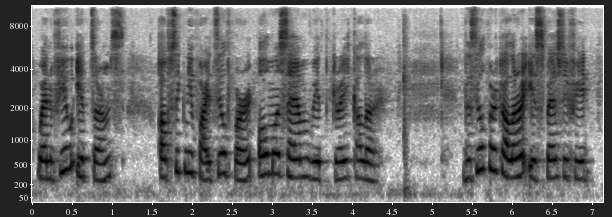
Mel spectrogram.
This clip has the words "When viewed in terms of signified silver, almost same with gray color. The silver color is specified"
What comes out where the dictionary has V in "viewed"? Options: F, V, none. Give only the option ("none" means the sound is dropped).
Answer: F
